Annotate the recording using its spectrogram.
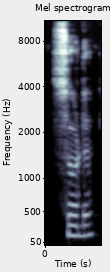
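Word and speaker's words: should: OU का उच्चारण ऊ, कुड, शुड, वुड, OU का उच्चारण कुड, शुड, वुड। L silent है, एल साइलेंट है, इसमें भी ये एल साइलेंट है।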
